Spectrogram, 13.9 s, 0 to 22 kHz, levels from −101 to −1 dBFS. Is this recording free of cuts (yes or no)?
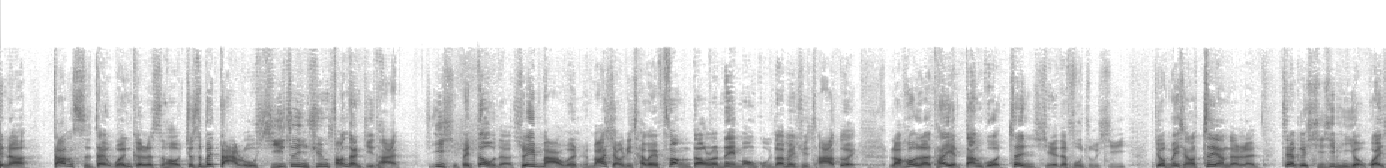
yes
